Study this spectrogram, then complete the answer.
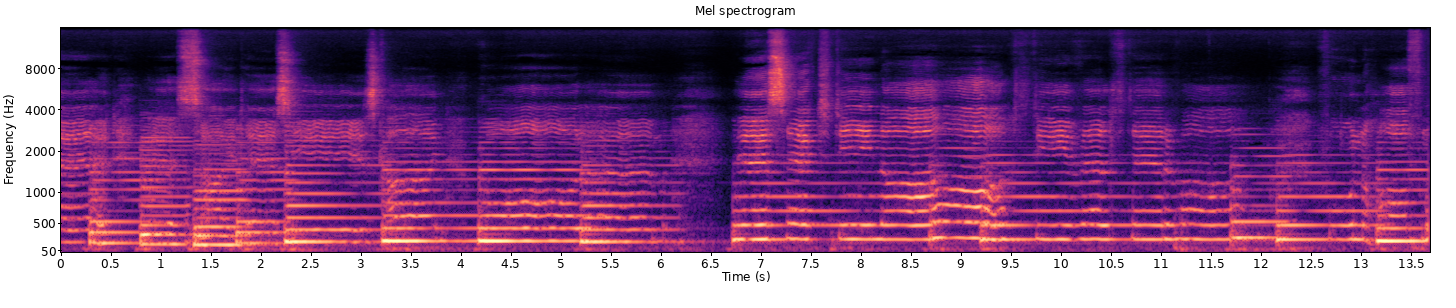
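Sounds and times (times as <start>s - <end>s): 
tenor singing: 0.0s - 13.6s.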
